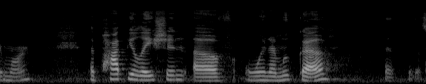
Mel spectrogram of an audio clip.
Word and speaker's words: Winnemucca: The population of Winnemucca, that's how you say it, Nevada, can be modeled by this equation, where T is the number of years since 1990.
